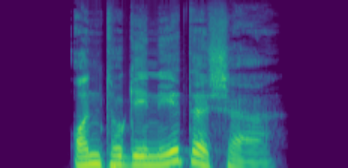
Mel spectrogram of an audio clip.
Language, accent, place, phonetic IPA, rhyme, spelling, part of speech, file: German, Germany, Berlin, [ɔntoɡeˈneːtɪʃɐ], -eːtɪʃɐ, ontogenetischer, adjective, De-ontogenetischer.ogg
- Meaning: inflection of ontogenetisch: 1. strong/mixed nominative masculine singular 2. strong genitive/dative feminine singular 3. strong genitive plural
